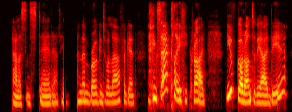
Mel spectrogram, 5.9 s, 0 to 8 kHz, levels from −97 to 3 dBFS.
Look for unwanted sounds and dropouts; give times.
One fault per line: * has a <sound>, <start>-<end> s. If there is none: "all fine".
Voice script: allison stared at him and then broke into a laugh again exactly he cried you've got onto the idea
* has a dropout, 1.3-1.3 s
